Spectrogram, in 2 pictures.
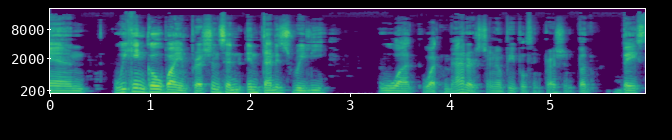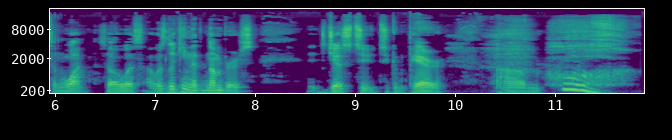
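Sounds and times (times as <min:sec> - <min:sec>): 
speech: 0:00.0 - 0:11.7
person gasping with drawn-out exhale: 0:10.2 - 0:11.8.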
